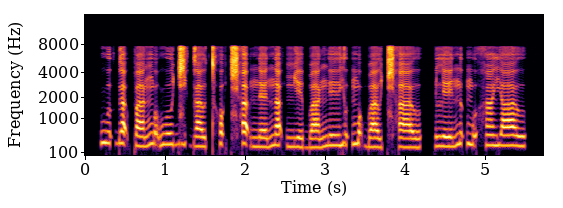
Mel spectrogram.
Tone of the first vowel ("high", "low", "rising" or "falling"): high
